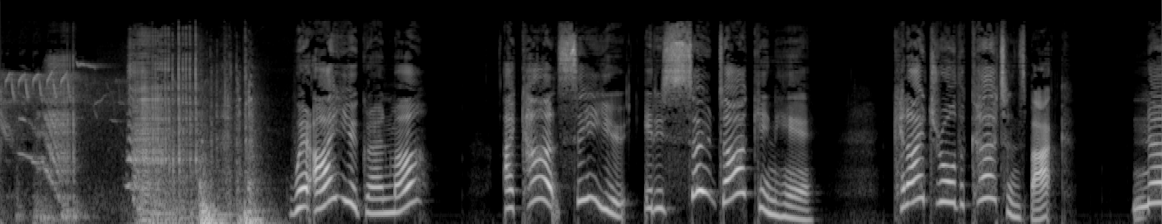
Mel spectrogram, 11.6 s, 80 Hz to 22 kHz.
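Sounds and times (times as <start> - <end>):
door creaking open: 0.0 - 2.9
low thud: 1.8 - 2.9
speech: 2.9 - 4.3, 5.0 - 8.2, 8.9 - 10.7, 11.3 - 11.6.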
